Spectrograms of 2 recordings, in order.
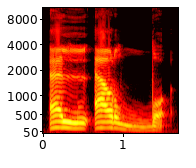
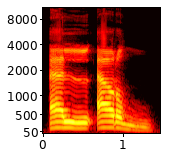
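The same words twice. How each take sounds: First: The final consonant ends with a released burst. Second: The final consonant ends without a released burst. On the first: The speaker calls it wrong. "The mistake sounds like this" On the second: The speaker calls it right. "And it should sound like this"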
